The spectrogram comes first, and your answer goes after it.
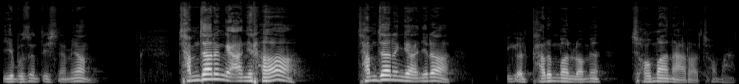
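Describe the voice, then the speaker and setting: A man preaching a sermon in a church, lively, asking the congregation questions and answering them himself, now and then acting out short lines. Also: on the high side, normal speed, vocal fry. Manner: acts out short quoted lines in sharp voices. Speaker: pastor. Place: church sanctuary.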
